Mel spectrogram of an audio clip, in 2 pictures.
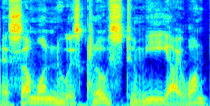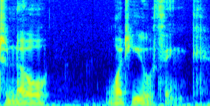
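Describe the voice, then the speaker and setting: A man puts on a character voice, fairly low in pitch, moving at a very slow pace with ordinary pitch variation. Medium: audio drama. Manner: calm, measured.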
